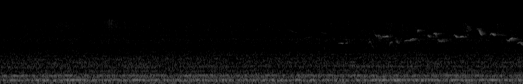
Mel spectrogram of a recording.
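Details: Honeybee swarm settling into a new home, a steady droning hum with a low fundamental and an overtone above, constant throughout; scattered high chirps of small birds drift over the buzz toward the end.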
